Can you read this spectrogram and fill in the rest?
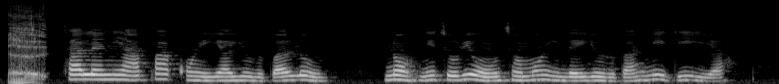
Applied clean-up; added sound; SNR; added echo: none; Burping, eructation; 3 dB; none.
